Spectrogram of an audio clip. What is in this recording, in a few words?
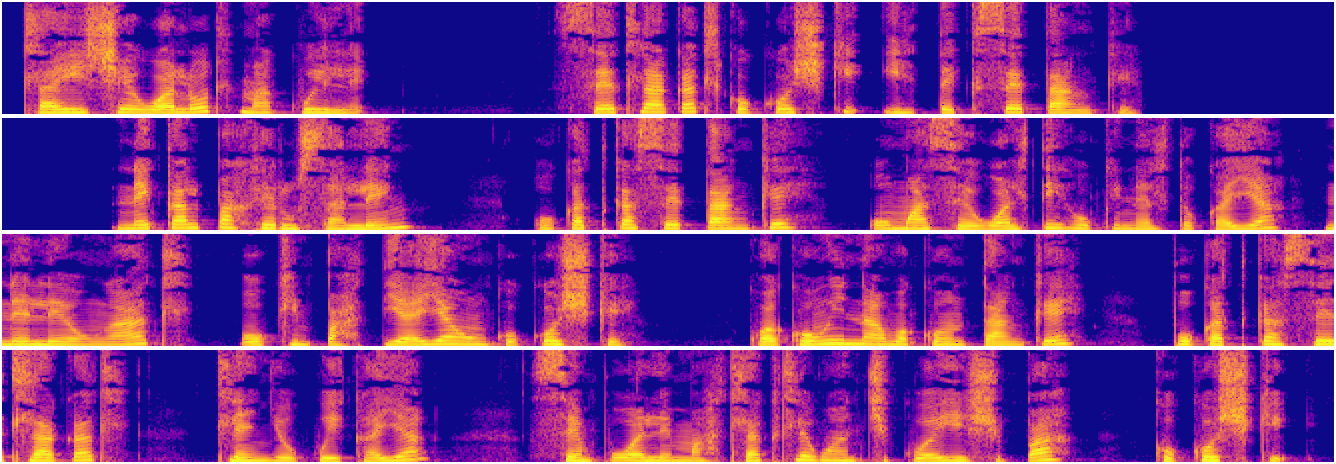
nahuatl guerrero tlapa; the bible league nt drama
